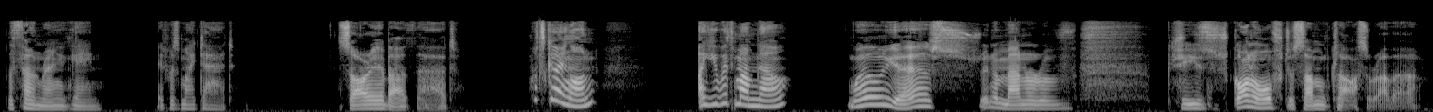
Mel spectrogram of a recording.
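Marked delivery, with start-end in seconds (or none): 3.4-14.2 stiff father. Acted. Father voiced, low.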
